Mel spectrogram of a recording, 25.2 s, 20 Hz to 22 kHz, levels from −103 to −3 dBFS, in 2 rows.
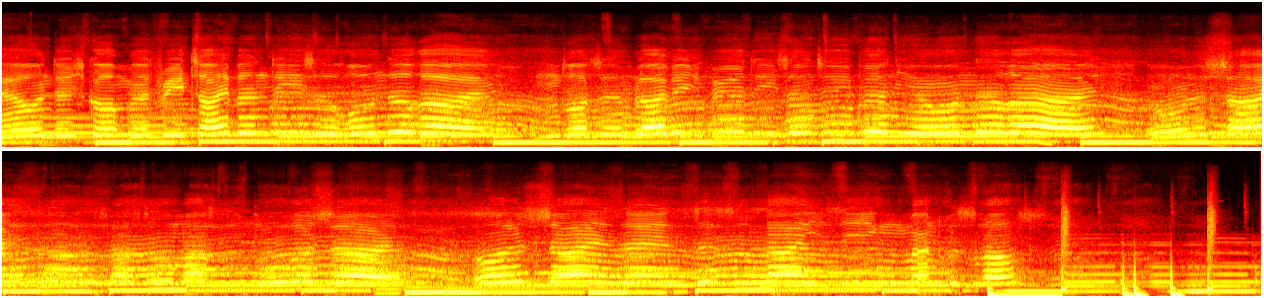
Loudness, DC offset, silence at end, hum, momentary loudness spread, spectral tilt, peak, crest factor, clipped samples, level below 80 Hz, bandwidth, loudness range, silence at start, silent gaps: -18 LUFS; under 0.1%; 0 s; none; 7 LU; -9 dB/octave; 0 dBFS; 16 dB; under 0.1%; -30 dBFS; 8.2 kHz; 3 LU; 0 s; none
